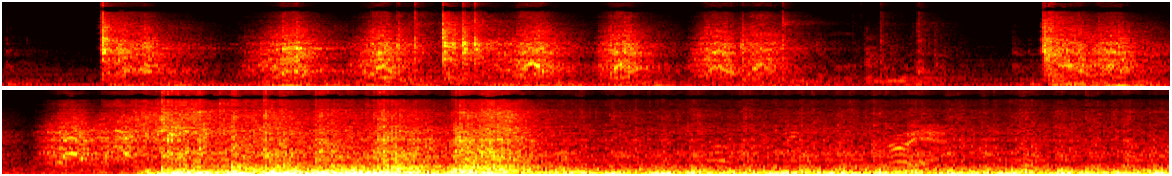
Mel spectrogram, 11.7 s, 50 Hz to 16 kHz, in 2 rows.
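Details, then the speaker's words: Rebuilt 25-year-old SBC 400 race engine, cold, no coolant: cranks, catches, then settles into a loud steady fast idle, higher than intended; still needs dyno tuning. "oh it's a little higher than I wanted to but I mean honestly bro it sounds good though"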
